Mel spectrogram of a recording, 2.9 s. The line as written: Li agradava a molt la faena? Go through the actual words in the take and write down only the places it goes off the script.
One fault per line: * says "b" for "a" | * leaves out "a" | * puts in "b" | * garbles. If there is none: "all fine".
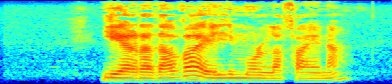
* puts in "ell"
